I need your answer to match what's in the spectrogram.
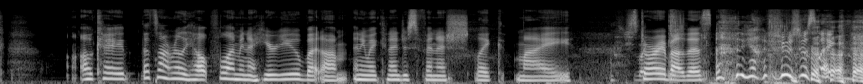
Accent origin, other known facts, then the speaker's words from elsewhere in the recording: Michigan, United States; I was born in Michigan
